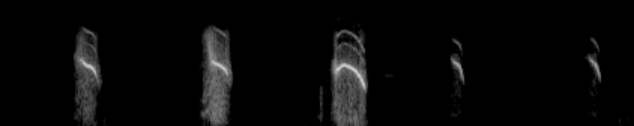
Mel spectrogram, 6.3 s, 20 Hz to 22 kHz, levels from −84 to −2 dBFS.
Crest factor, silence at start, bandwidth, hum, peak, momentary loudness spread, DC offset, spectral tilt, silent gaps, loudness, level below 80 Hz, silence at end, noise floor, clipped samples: 18 dB; 0.8 s; 9.6 kHz; none; -12 dBFS; 19 LU; under 0.1%; 1.5 dB/octave; none; -21 LUFS; -78 dBFS; 0.35 s; -84 dBFS; under 0.1%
